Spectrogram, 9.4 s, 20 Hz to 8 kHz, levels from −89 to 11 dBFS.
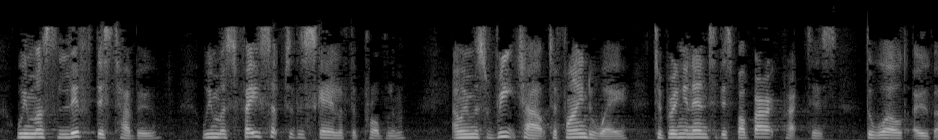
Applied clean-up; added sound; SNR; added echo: none; none; none; none.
